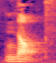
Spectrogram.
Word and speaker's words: Knopf: And I noticed the publisher is Knopf. Knopf, She yes. doesn't know how to pronounce it.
